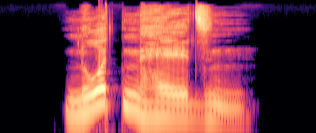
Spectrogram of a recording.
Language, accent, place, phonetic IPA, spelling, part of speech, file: German, Germany, Berlin, [ˈnoːtn̩ˌhɛlzn̩], Notenhälsen, noun, De-Notenhälsen.ogg
- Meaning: dative plural of Notenhals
